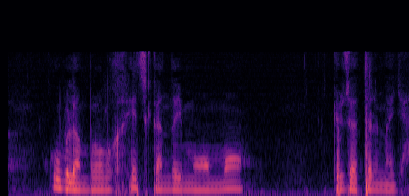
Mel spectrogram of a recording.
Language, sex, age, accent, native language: Uzbek, male, 18-24, Xorazm, Uzbek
